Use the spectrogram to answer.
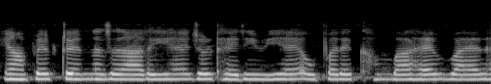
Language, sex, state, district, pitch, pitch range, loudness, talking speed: Hindi, female, Himachal Pradesh, Shimla, 235 Hz, 230-240 Hz, -17 LUFS, 195 wpm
